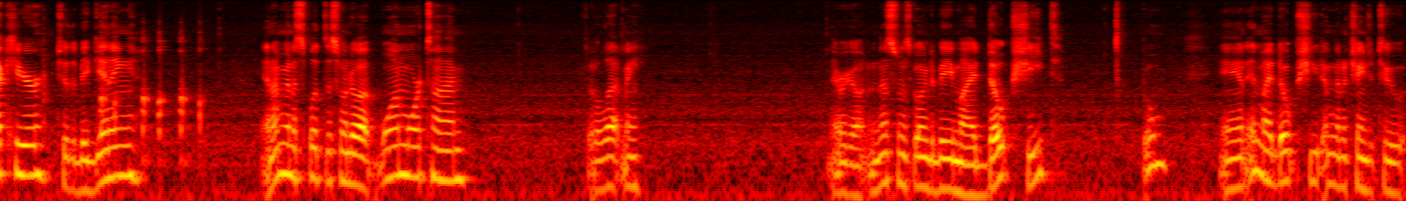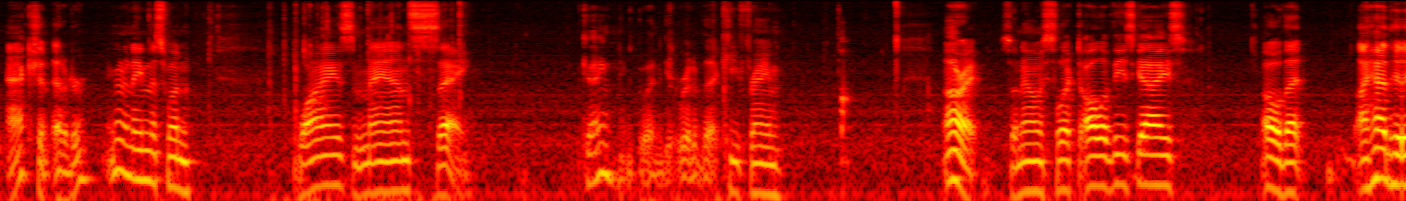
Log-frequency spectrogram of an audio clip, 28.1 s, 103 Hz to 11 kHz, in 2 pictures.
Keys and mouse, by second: 0.4-1.9 drag, 1.9 right click, 3.6 right click, 5.2 right click, 7.2-8.2 drag, 9.0-11.2 drag, 13.4-14.4 drag, 15.4-18.6 drag, 20.2 click, 21.3 Delete, 22.3 click, 22.8 middle click, 22.9 middle click, 24.5 c.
